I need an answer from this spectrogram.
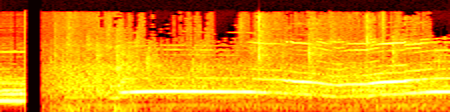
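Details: Wolves in a pack howling: after a brief break, a long, smooth howl holds steady, then a second voice dips and climbs again, other faint howls underneath.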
